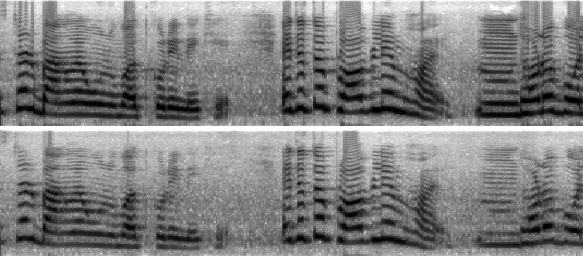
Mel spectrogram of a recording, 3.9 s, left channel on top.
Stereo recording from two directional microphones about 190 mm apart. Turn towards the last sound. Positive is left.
turn(degrees=50)  # may be behind; listen again after turning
